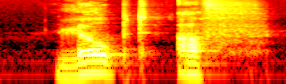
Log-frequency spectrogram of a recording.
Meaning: inflection of aflopen: 1. second/third-person singular present indicative 2. plural imperative
- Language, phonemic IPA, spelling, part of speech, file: Dutch, /ˈlopt ˈɑf/, loopt af, verb, Nl-loopt af.ogg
